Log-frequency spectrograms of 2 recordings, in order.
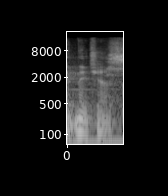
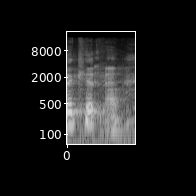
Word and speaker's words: echidna: a zoo tour video to finally see the Adnitsha. Come on. Adnitsha? I don't know how to pronounce it. It's an echidna.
